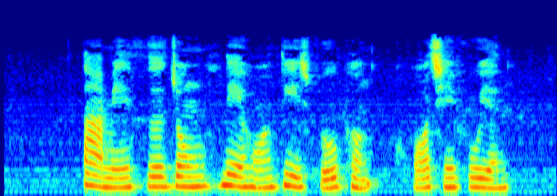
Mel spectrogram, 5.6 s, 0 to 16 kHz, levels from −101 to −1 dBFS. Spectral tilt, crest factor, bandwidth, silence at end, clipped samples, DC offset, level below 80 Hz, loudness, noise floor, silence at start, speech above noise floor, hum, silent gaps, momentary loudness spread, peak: -6.5 dB/octave; 16 dB; 7.8 kHz; 0.5 s; under 0.1%; under 0.1%; -58 dBFS; -27 LUFS; -63 dBFS; 0.85 s; 37 dB; none; none; 6 LU; -10 dBFS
